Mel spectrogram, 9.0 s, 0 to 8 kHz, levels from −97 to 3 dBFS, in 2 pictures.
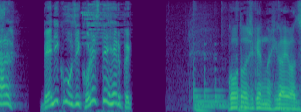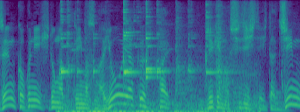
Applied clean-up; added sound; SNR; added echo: none; Glass; -2 dB; none.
